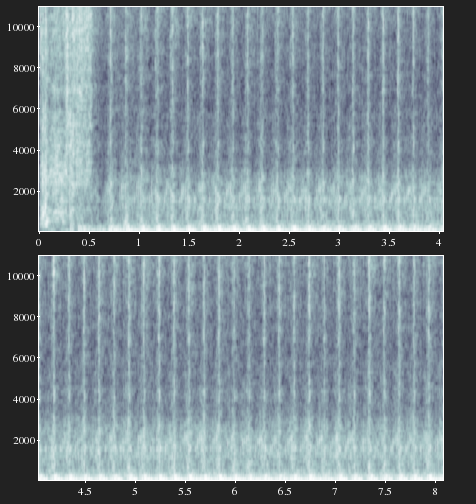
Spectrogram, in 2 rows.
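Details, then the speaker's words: Rebuilt GEP/Navistar 6.5 diesel, Stanadyne DB2831-4911 pump, restarted warm (180-190°) without glow plugs, run at full throttle: fast, even clatter, steady firing, no knocks; rpm stops rising when fuel runs out; healthy. "All right, guys. That was full throttle. Pretty much every time I've been raising the throttle, it's full throttle. You can tell when it starts running out of fuel, the RPM stop going up."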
